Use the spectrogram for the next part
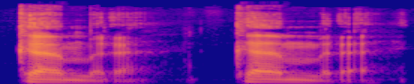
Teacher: a bit of a nasally sound, but it's a bit more closed off. It's not this open.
